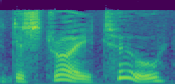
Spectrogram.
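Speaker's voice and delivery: drawn-out, unfinished thought; trailing off. A narrator's reading. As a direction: let the words hang, slowing down. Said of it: "he trailed off".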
